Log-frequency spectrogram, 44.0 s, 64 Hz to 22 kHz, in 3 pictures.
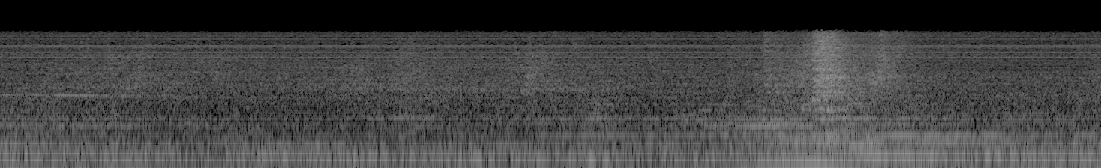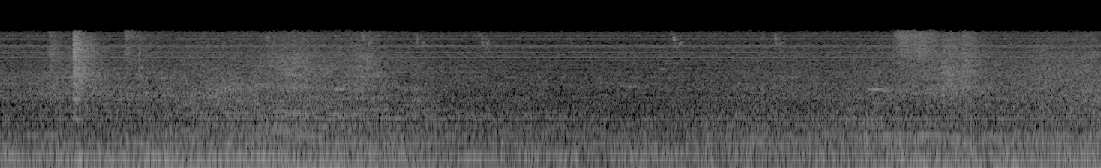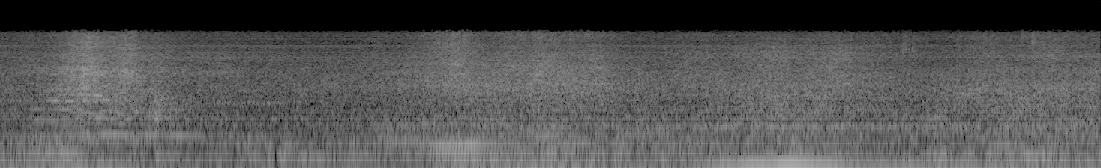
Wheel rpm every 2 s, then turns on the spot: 0, 0, 0, 0, 0, 0, 0, 0, 0, 0, 0, 0, 0, 0, 0, 0, 0, 0, 0, 0, 0, 0.
none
